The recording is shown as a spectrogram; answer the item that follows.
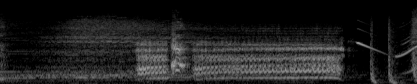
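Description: Small cartoon dog growling in a sustained, wavering way from about a second and a half in. Near the end there is a quick falling whistle-like tone with a few sharp clicks.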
